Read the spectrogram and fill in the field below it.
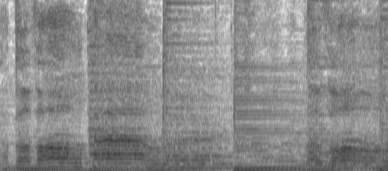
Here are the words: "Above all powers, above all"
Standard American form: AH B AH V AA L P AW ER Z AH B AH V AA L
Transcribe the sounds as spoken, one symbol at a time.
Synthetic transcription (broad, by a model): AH B AH V AA L P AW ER AH B AH V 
